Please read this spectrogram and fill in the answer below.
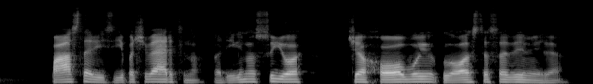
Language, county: Lithuanian, Vilnius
